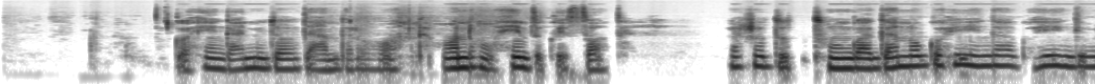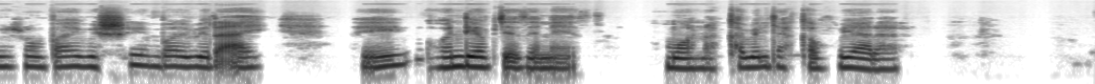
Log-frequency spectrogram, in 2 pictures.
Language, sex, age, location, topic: Kinyarwanda, female, 25-35, Musanze, agriculture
